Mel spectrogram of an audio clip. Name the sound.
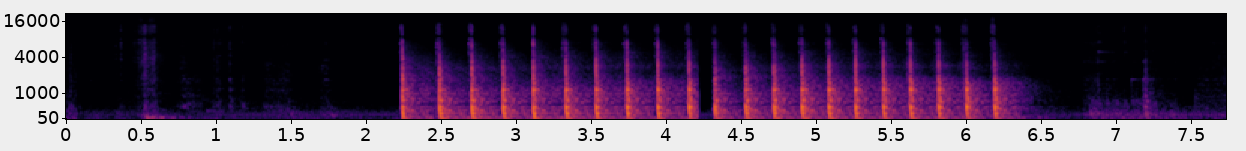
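chopping bell pepper with a knife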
